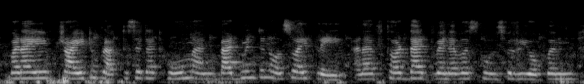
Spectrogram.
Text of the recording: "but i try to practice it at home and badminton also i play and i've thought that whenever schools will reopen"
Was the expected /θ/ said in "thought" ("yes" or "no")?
no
